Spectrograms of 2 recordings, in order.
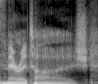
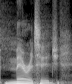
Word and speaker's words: Meritage: you want to say Meritage but they sayit it rhymes with Heritage yes so it's Meritage and then there is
